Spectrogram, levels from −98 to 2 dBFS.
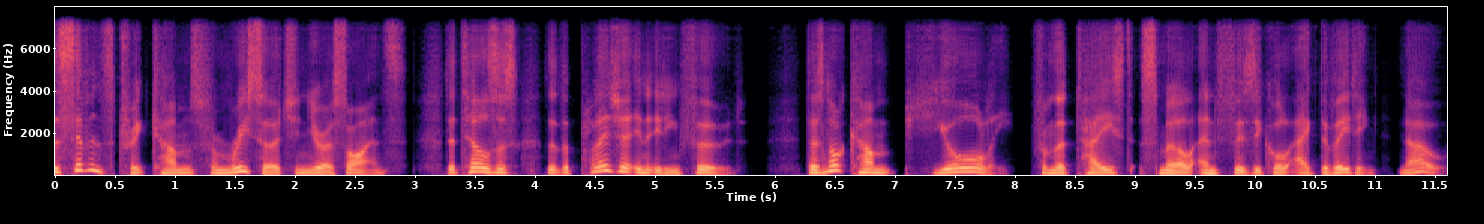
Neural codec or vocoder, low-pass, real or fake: codec, 16 kHz, about 1 kbps, DyCAST, with the encoder's durations; 7.2 kHz; fake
